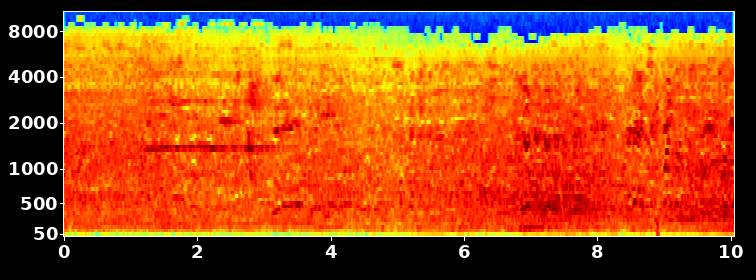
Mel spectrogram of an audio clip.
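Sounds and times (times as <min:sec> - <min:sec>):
outdoor background noise: 0:00.0 - 0:10.0
people chattering: 0:00.0 - 0:10.0.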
